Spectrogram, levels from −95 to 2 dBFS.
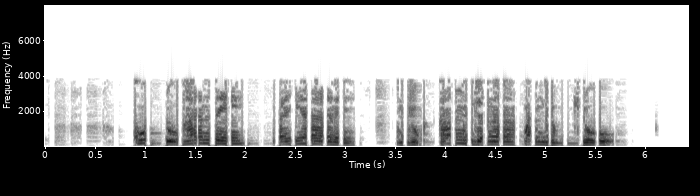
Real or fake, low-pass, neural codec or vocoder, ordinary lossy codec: real; 7.2 kHz; none; AAC, 16 kbps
